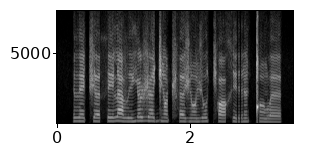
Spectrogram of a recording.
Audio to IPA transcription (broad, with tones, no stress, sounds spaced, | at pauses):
ð ɛ˨ t͡ʃ ɜ˨ θ e˨˦ l a˨ v ɪ˨˦ j œ˦ ʐ ɜ˨˦ d͡ʑ ɔ̃˨ ʈ͡ʂʰ ɜ˨ ʒ ɔ̃˨ ʒ o˦ cʰ ɒ˨˦ x ɪ˨ r ə̃˦˨ ǃ ɔ̃˨ β ɜ˨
